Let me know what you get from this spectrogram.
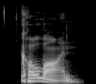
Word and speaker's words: Colan: Creators Dan Adkins was an inker, Gene Colan. Colon? I don't know. Was the artist? – Gene Colon. – Colon. Sure. The French pronunciation.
